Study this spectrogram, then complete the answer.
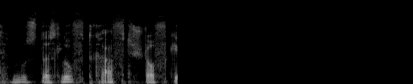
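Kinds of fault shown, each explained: Audio dropout to silence: the input was likely lost while silence kept being written, so speech cuts off at 1.77 s into total silence, without room tone, to the end.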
